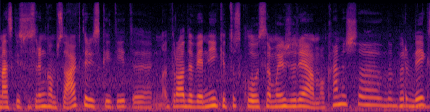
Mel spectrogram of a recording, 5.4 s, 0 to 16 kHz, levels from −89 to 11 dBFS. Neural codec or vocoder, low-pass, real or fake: none; 14.4 kHz; real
